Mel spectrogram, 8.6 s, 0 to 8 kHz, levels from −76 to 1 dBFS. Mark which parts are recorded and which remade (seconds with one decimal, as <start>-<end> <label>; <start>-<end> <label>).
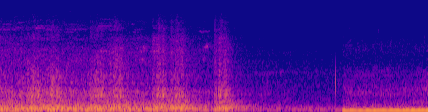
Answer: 0.0-3.9 recorded; 3.9-6.5 remade; 6.5-8.6 recorded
